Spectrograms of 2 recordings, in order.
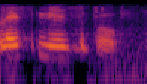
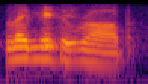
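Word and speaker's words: Les Misérables: Let's talk about Les Miserables. I hope I pronounced it right. This musical. – Les Miserables. – Miserables. Okay, thank you for correcting me.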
